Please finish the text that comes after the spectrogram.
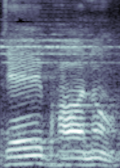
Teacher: जभान मतलब ह्रस्व, दीर्घ और ह्रस्व। ठीक है, या लघु, गुरु, लघु। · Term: जगण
